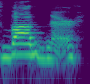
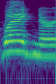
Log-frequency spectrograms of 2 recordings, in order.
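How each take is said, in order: First: The name begins with a V sound. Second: The name begins with a W sound. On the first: The speaker calls it right. "because it's German. I think they pronounce it with a V" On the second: The speaker calls it wrong. "It isn't Wagner"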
